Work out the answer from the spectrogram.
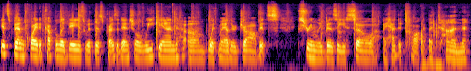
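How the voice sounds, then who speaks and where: A woman from the United States giving a casual tarot reading, rambling with many fillers and restarts, her voice a little worn and going hoarse. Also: deep voice, flat delivery, measured pace, background noise. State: losing her voice. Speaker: tarot reader. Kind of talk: casual spiritual reading to camera.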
